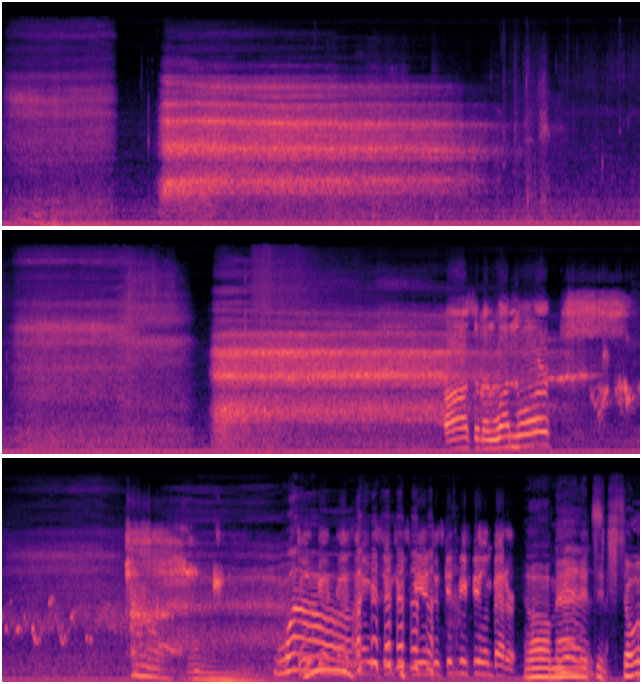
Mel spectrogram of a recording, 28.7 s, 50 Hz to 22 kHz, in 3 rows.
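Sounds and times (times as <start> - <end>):
deep breaths in through the nose and out during a breathing exercise: 0.0 - 1.8, 2.4 - 8.4, 9.7 - 23.4
steady low hum: 1.6 - 27.7
speech: 16.7 - 18.3, 24.8 - 28.7
laughter: 23.4 - 26.2.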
